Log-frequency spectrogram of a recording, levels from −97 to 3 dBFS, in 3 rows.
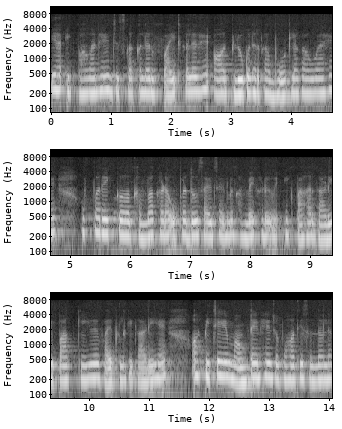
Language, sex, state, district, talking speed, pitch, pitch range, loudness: Hindi, female, Chhattisgarh, Bilaspur, 220 wpm, 200 Hz, 190-210 Hz, -18 LUFS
